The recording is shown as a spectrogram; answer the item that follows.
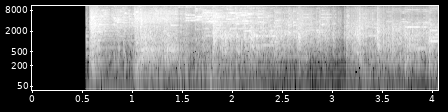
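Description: Shattering sound effect for an animated logo breaking: silence, then a sudden smash about half a second in, followed by many small pieces clinking and scattering.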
